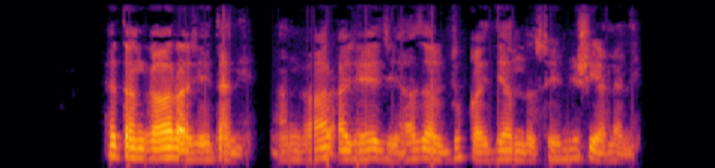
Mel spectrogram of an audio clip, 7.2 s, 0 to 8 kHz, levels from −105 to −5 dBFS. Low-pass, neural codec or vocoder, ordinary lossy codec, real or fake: 7.2 kHz; none; AAC, 48 kbps; real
